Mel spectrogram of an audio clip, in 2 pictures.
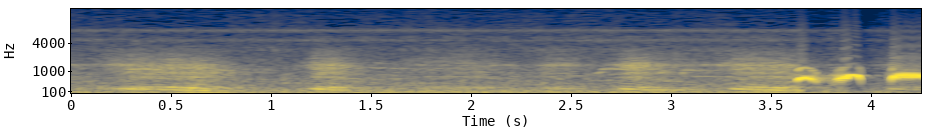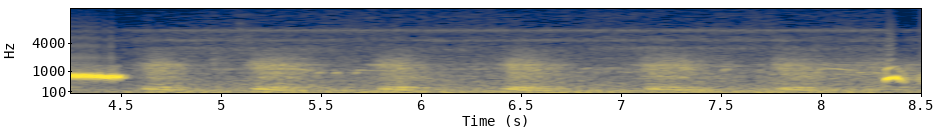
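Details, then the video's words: Spotted dove decoy, calling on 24 August to find a mate and stir wild doves, gives one loud phrase of two short coos and a long coo midway, over a steady pulsing low background sound and a cut-off coo at the end. "Cu mồi gáy gọi tìm bạn, giọng bổi kích thích bổi lỡ"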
